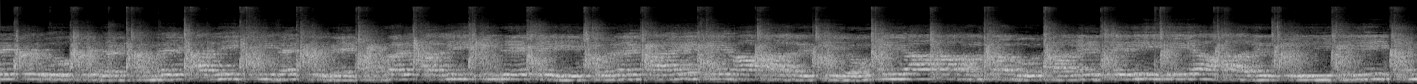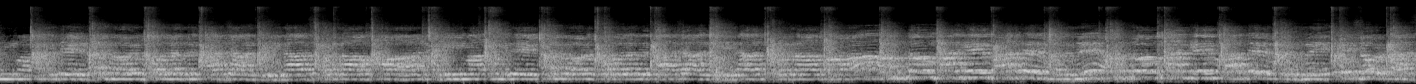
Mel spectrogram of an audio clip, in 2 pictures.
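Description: A group of men singing a Hindu devotional song together, with steady hand-clapping keeping the beat.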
